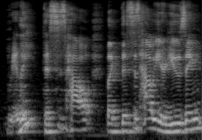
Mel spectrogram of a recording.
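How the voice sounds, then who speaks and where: A medium-pitched man at a fairly slow pace, ordinary pitch variation, audible room echo. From Gaza, Palestinian. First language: Arabic. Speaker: Middle East analyst. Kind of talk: interview. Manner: animated, passionate; halting, repetitive stammers.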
